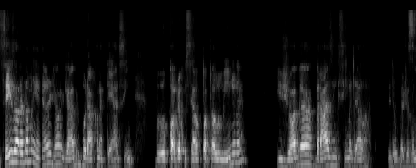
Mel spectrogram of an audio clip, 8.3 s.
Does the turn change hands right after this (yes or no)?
yes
